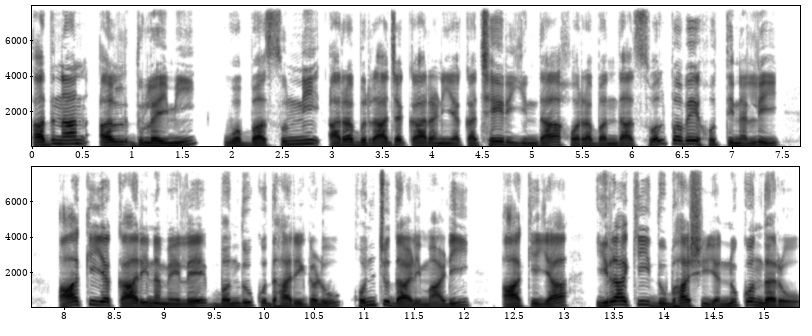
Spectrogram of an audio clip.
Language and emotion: Kannada, neutral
